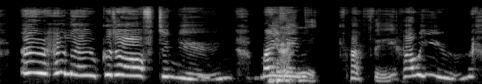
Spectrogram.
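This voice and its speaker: A female-sounding voice, put on as a character, pitched extremely high. She talks in a raised, projected voice at a fairly slow pace. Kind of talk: posh, polite telephone voice. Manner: formal, overly polite.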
